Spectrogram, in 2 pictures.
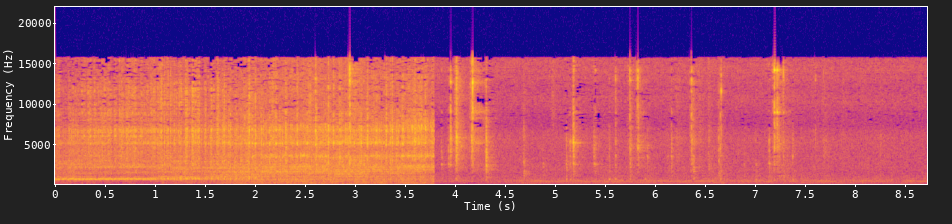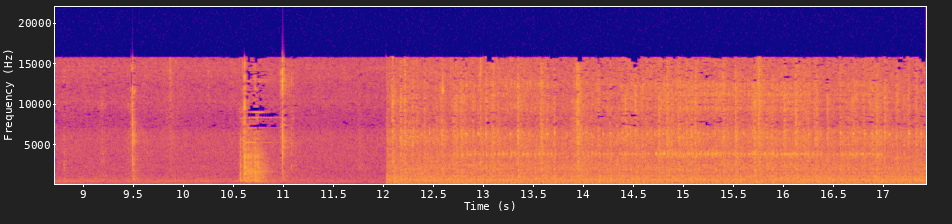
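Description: Small metal lathe's electric motor and drive running with a steady hum. About four seconds in it gives way to a quieter stretch of scattered metallic clicks and a knock from handling the tailstock and tools. Some eight seconds later the steady running returns.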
